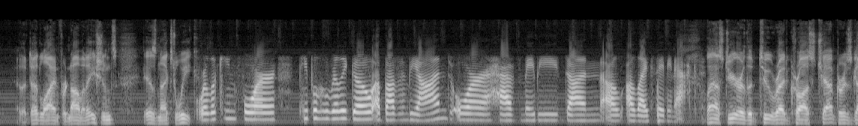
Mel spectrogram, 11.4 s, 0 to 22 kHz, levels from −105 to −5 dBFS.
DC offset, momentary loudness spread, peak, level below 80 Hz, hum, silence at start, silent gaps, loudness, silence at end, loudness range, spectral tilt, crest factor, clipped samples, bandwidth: under 0.1%; 10 LU; -12 dBFS; -68 dBFS; 60 Hz at -55 dBFS; 0.25 s; none; -28 LUFS; 0 s; 3 LU; -5.5 dB/octave; 16 dB; under 0.1%; 11.5 kHz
